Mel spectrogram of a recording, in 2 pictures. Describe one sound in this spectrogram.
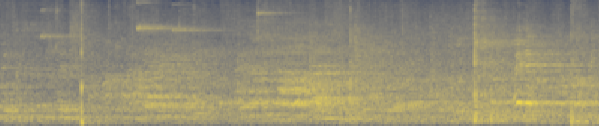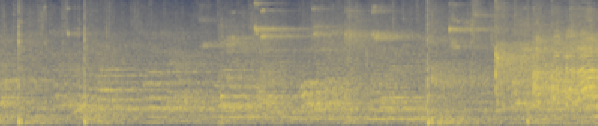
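Young men shout and call out to each other, echoing in a large hall.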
